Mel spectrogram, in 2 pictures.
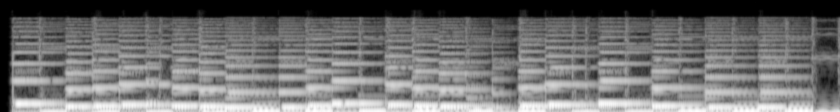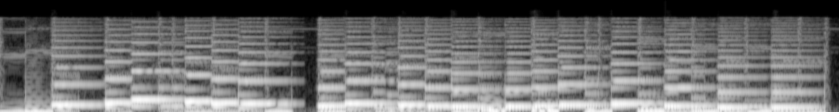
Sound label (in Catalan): musica tetris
